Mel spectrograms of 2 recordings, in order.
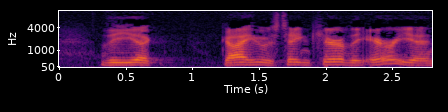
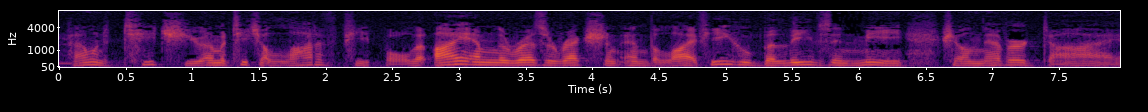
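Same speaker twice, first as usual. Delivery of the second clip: softer, lower, tender voice; gentle Jesus; 4 semitones lower, 10 dB quieter than usual. Retold or imitated. Preacher voicing Jesus comforting the disciples, soft and tender. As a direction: speak it quietly, like a promise.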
